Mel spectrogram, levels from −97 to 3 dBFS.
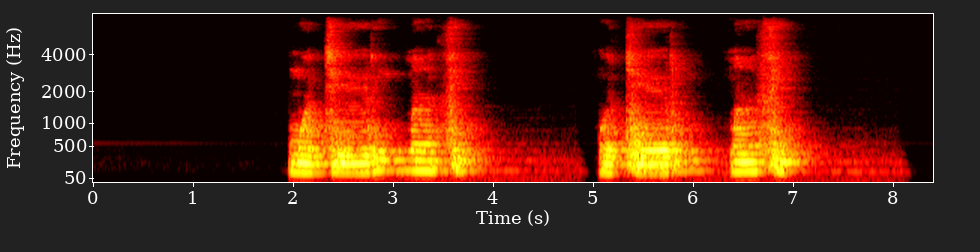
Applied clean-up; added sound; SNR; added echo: none; none; none; reverberation time 0.8 s.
